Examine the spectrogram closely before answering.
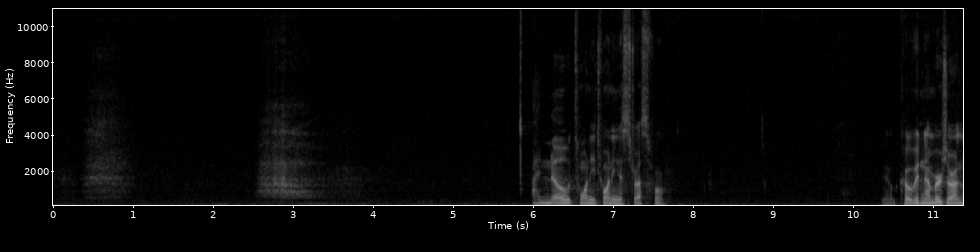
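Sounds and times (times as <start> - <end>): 
steady low hum: 0.0 - 11.3
group taking a deep breath together: 0.2 - 1.1, 2.6 - 4.0
speech: 6.0 - 7.8, 10.6 - 11.3.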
